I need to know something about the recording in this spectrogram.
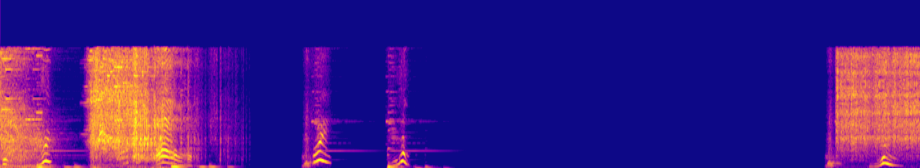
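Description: Short rising and falling chime tones ring out in quick bursts.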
